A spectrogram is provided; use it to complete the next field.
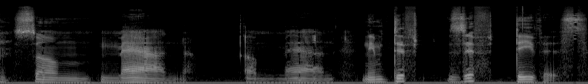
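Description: Speaking at a very slow pace with long, frequent pauses, a man uses a very deep, low pitch with vocal fry, a bright, sharp tone and very wide pitch swings. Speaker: gaming video commentator. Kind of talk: casual gaming news talk over gameplay. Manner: quiet.

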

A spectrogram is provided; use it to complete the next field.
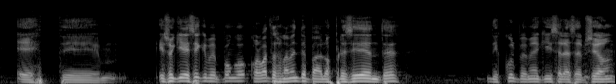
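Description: A man with an Argentine accent, fairly quick pace, long and frequent pauses, and fairly even intonation. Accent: Rioplatense Argentine Spanish. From Argentina, Buenos Aires. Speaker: communications executive. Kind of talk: lecture. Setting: stage with audience. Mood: joking, light. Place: stage. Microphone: handheld.

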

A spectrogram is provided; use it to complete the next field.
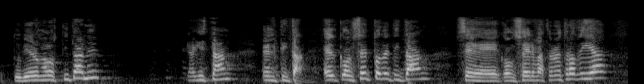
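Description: A man's high-pitched voice in an Andalusian accent, with lively intonation, a moderate pace and long, frequent pauses. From Andalusia, Spain. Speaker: comedian. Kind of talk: stand-up comedy monologue. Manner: casual, lively. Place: studio. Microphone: lapel.

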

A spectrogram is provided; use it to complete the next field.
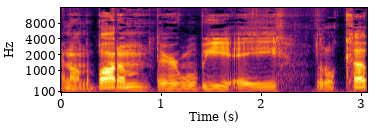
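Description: A man's voice with ordinary pitch variation, dry with no echo, against a quiet background. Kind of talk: tutorial. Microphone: phone near.

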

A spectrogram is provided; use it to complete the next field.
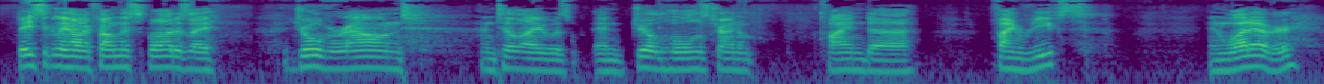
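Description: A man keeps his intonation fairly even and his pace moderate, with a quiet background. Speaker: ice fishing vlogger. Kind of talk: casual vlog chat. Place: tent. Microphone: camera far.

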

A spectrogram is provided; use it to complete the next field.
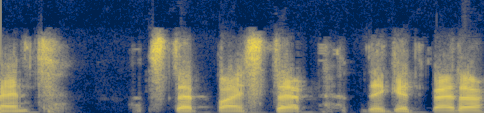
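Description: With a German accent, a man speaks at a moderate pace in a dry sound with no echo and a quiet background. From Austria. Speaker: tech conference speaker; conference speaker. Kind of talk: technical presentation with demo. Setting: online video meeting with screen share. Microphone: headset.

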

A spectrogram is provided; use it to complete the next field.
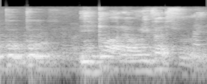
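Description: A man talks at a very slow pace in a room with audible echo. Loud background noise runs behind him. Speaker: slam poet. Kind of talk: slam poetry performance. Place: stage. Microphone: camera far.

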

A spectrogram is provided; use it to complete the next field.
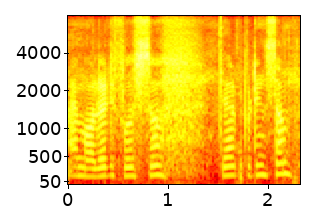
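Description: A man's voice comes through dry with no echo, over light background noise. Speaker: motovlogger rider. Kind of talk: casual vlog chat. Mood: relaxed, cheerful. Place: motorbike.

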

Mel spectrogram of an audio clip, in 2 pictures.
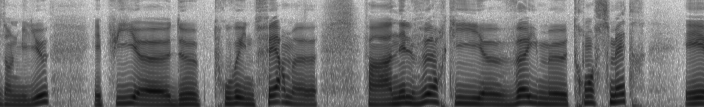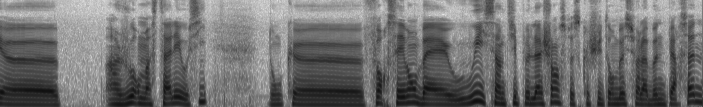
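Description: A man speaks fairly slowly in a fairly high voice with ordinary pitch variation. The sound is dry with no echo over a quiet background. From western France, Deux-Sèvres (Niort); western France. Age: 20s. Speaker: dairy farm worker. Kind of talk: interview. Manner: halting, with many hesitations. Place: farm. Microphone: lapel.

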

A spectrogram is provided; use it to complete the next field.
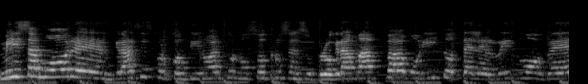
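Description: With faint music in the background, a woman with a high pitch talks at a fairly slow pace with hardly any pauses. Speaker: TV show host. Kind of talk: TV interview hosting. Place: home room. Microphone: webcam.

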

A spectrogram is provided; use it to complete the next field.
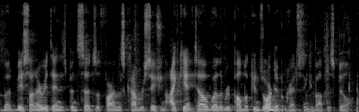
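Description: With an American accent, a man talks at a very fast pace in a bright, sharp, medium-pitched voice over light background noise. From Iowa. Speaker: state senator. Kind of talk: committee hearing questioning. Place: hall. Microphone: podium.

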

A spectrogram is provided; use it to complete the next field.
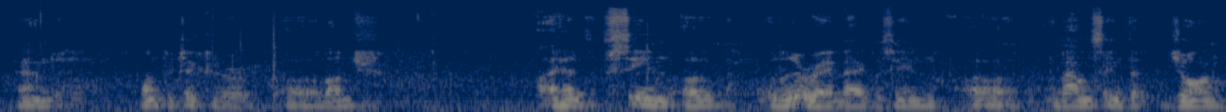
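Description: There is clear background noise. Through it, a man talks with rather level intonation. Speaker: speaker. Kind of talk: speech with an anecdote. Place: garden. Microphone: camera far.

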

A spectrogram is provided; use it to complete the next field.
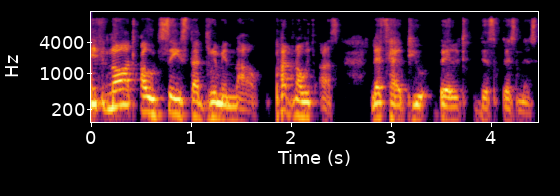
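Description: A man's voice with very wide pitch swings at a moderate pace. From South Africa, rural Limpopo. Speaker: network marketer. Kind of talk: sales pitch.

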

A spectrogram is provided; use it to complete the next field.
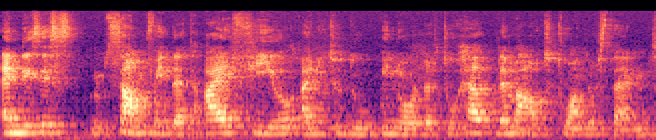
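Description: Light background noise and audible room echo around a woman's medium-pitched voice, with ordinary pitch variation at a moderate pace. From Italy. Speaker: marketing executive. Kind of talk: conference talk. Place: hall.

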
